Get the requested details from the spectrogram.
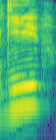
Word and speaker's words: ghee: Und diese Medikamente, diese Kräutermischung waren entweder mit Honig gemischt oder mit G oder G ausgesprochen, G-H-E-E geschrieben.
